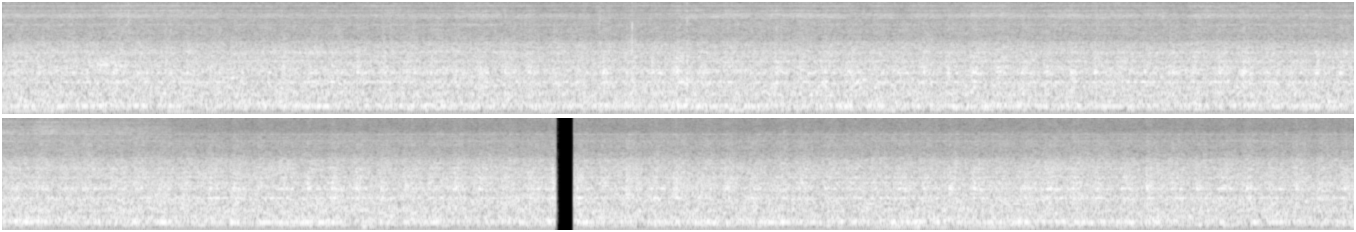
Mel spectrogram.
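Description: Steady mechanical background hum with no distinct events. It cuts out for an instant about two-thirds of the way through.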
